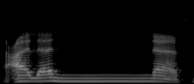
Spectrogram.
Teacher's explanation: Here we have 2 seconds. حرف غنة مشدد.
